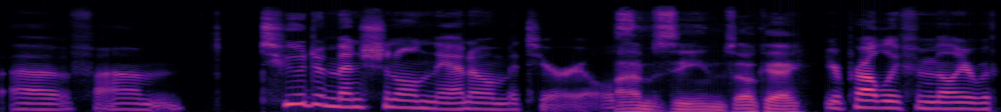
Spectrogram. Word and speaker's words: MXene: Today we're taking a deep dive into the world of mines, pronounced Mexines. They're a really exciting class of um two-dimensional nano materials. Mzen.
